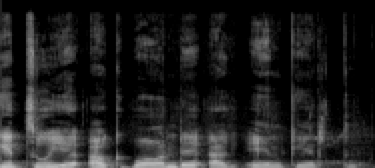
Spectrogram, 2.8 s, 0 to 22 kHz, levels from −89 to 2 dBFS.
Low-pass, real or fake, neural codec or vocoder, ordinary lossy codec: none; real; none; none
